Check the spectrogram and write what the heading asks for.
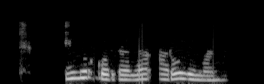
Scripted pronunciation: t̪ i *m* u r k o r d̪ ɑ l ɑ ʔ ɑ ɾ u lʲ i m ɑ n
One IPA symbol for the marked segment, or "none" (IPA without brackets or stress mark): m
